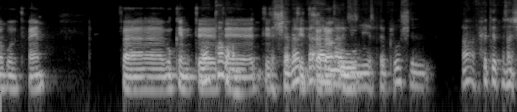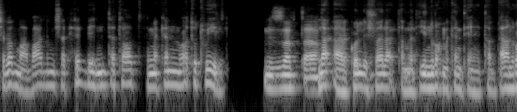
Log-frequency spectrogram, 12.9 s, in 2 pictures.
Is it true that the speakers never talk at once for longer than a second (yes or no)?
no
